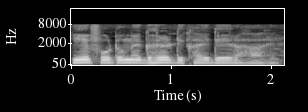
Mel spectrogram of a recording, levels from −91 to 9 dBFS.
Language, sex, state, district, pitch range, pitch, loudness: Hindi, male, Arunachal Pradesh, Lower Dibang Valley, 135-145 Hz, 135 Hz, -15 LUFS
